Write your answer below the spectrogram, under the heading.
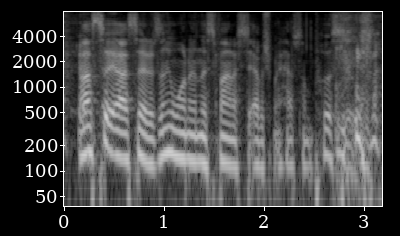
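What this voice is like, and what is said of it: Put-on Southern gentleman accent. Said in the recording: “became a Southern gentleman very quickly ... His accent, too. He's a country gentleman now.”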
